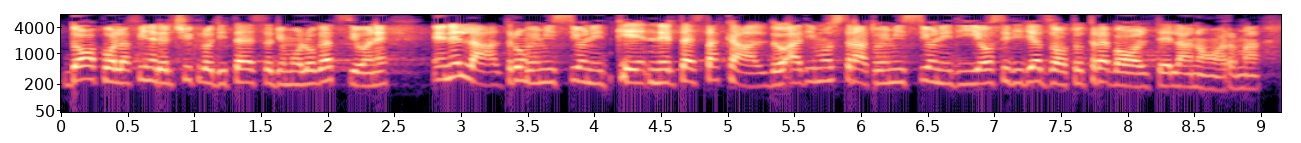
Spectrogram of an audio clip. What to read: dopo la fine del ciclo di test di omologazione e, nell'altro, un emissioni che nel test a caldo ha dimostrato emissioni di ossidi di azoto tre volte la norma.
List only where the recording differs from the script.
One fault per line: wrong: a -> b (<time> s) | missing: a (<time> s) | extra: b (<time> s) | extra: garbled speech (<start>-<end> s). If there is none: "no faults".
no faults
